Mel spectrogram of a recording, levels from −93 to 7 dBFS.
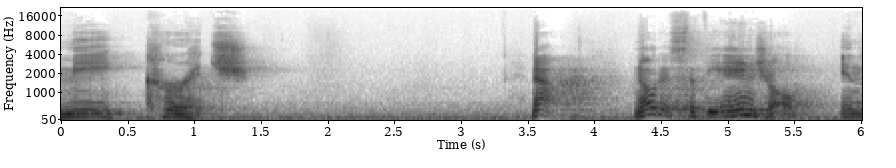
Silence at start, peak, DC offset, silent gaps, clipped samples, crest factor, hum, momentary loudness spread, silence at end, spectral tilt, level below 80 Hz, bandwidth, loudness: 0 s; 0 dBFS; under 0.1%; none; under 0.1%; 16 dB; none; 23 LU; 0 s; -6.5 dB/octave; -38 dBFS; 12.5 kHz; -16 LUFS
